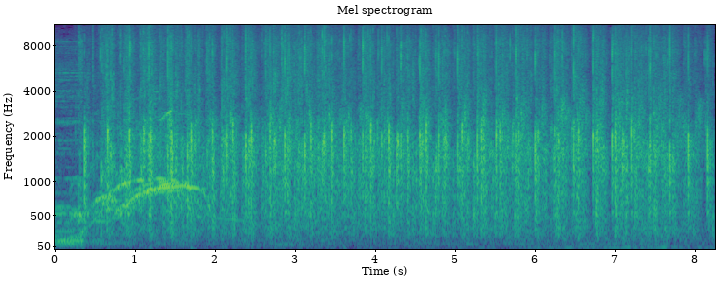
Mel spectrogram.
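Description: Small audience applauding with steady clapping. Early on, one voice gives a long cheer that rises and falls in pitch.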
